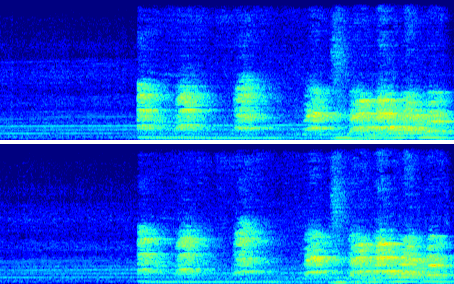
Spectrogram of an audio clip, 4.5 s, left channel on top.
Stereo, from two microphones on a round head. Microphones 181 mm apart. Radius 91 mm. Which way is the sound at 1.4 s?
35° left (ahead or behind).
